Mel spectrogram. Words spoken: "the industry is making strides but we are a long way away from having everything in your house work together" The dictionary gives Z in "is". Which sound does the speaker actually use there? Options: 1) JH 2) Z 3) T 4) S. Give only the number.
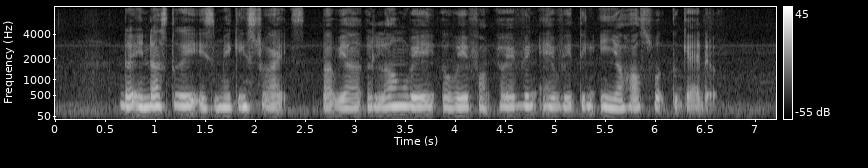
4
